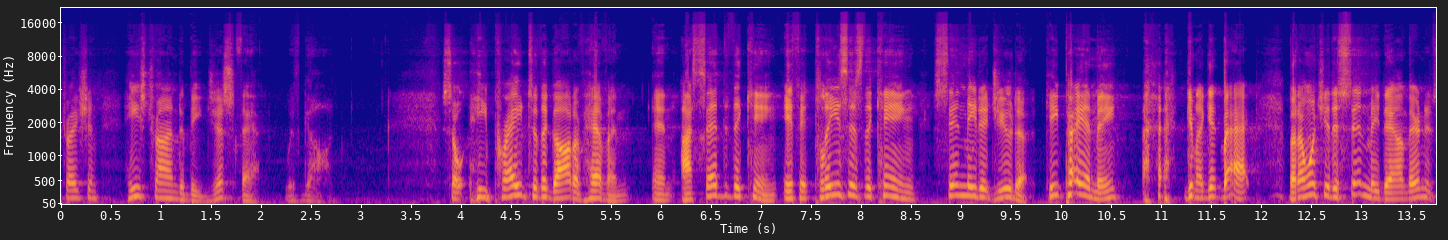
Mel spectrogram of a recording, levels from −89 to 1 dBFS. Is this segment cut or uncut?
cut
